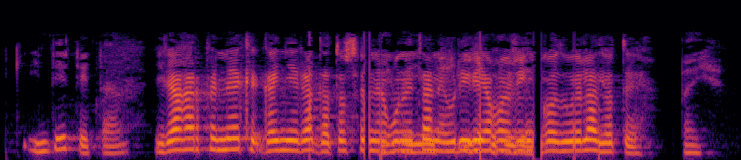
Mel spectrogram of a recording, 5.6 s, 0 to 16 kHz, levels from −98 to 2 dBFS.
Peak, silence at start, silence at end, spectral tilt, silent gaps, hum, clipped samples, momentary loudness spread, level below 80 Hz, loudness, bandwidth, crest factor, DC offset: -10 dBFS; 0.2 s; 0.3 s; -5.5 dB/octave; 5.00-5.11 s; none; under 0.1%; 16 LU; -66 dBFS; -27 LUFS; 7.4 kHz; 18 dB; under 0.1%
